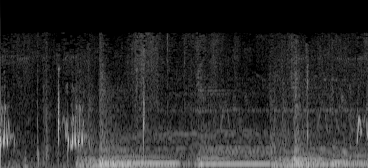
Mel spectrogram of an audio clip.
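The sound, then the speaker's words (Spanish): Male wild turkeys gobble in loud, rapid bursts, several birds calling over a steady low rumbling background, in a meadow in autumn as the males compete for breeding rights. No one speaks. “El otoño también es la temporada en la que los pavos salvajes empiezan a pelear.”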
